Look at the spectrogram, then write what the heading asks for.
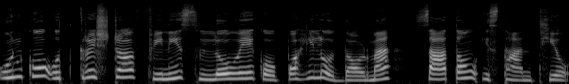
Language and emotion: Nepali, neutral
